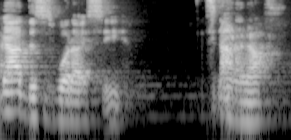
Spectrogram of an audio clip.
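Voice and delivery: a touch of disheartened prayer; quiet lament. Retold or imitated. Acted prayer of lack.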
